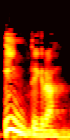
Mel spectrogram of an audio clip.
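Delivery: "Íntegra" stressed on ÍN, falling away after; teacher's demonstration of "Íntegra", first syllable stressed. Shown as a demonstration. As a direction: hit the opening of "Íntegra". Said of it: "tem acento gráfico".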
